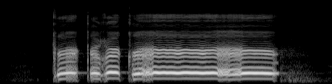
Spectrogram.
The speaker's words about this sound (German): Und als ich es getan habe, krähte der Hahn.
